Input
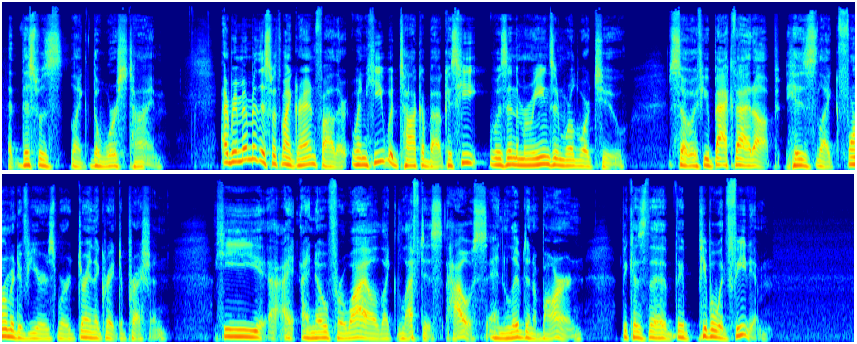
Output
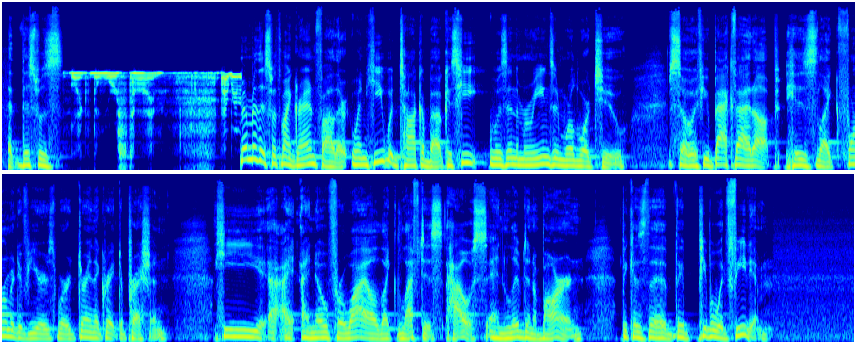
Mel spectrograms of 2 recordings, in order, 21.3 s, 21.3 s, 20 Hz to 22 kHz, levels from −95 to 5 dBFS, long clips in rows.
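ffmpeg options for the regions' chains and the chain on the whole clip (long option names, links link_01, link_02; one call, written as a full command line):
ffmpeg -i in.wav -filter_complex "[0:a]asettb=1/sr,asplit=3[link_01][link_02][link_03];[link_01]atrim=end=0.764[link_04];[link_02]atrim=start=0.76:end=2.99,asetpts=PTS-STARTPTS,afade=type=in:duration=0.004:curve=qsin,afade=type=out:start_time=2.226:duration=0.004:curve=qsin,aecho=1:1:2:0.89,atrim=end_sample=98343,acompressor=mode=upward:threshold=-32dB:ratio=2.5:attack=3.2:release=140:knee=2.83:detection=peak,lowpass=frequency=3400:width_type=q:width=0.5098,lowpass=frequency=3400:width_type=q:width=0.6013,lowpass=frequency=3400:width_type=q:width=0.9,lowpass=frequency=3400:width_type=q:width=2.563,afreqshift=-4000[link_05];[link_03]atrim=start=2.986[link_06];[link_04][link_05]acrossfade=duration=0.004:curve1=hsin:curve2=qsin[link_07];[link_07][link_06]acrossfade=duration=0.004:curve1=qsin:curve2=hsin,asettb=1/sr,asplit=3[link_08][link_09][link_10];[link_08]atrim=end=10.404[link_11];[link_09]atrim=start=10.4:end=12.25,asetpts=PTS-STARTPTS,afade=type=in:duration=0.004:curve=qsin,afade=type=out:start_time=1.846:duration=0.004:curve=qsin,acrossover=split=590|1800|7800[link_12][link_13][link_14][link_15];[link_12]acompressor=threshold=-28dB:ratio=3[link_16];[link_13]acompressor=threshold=-38dB:ratio=3[link_17];[link_14]acompressor=threshold=-58dB:ratio=3[link_18];[link_15]acompressor=threshold=-54dB:ratio=3[link_19];[link_16][link_17][link_18][link_19]amix=inputs=4:normalize=0,equalizer=frequency=91:width_type=o:width=0.46:gain=-13.5[link_20];[link_10]atrim=start=12.246[link_21];[link_11][link_20]acrossfade=duration=0.004:curve1=hsin:curve2=qsin[link_22];[link_22][link_21]acrossfade=duration=0.004:curve1=qsin:curve2=hsin,bandreject=frequency=341.9:width_type=h:width=4,bandreject=frequency=683.8:width_type=h:width=4,alimiter=limit=-20.5dB:level=0:latency=1:release=91,acompressor=threshold=-43dB:ratio=2,volume=1dB" out.wav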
